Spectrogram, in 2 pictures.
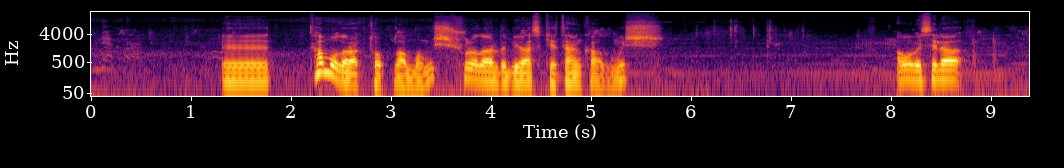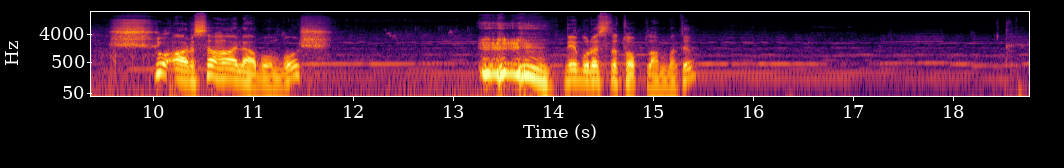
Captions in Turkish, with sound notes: Eee, tam olarak toplanmamış. Şuralarda biraz keten kalmış ama mesela şu arsa hala bomboş [öksürme] ve burası [boğazını temizler] da toplanmadı.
